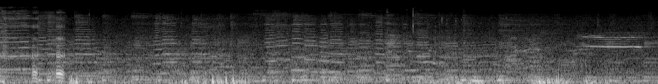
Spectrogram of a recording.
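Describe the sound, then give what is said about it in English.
The engine of the Mark Twain boat drones steadily on a river, a low continuous rumble with a faint hum above it, while muffled voices talk. “He had to live this long by not knowing when it's time to get out of the way of the boat.”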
